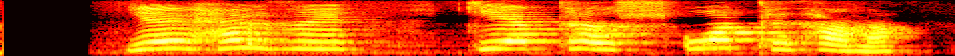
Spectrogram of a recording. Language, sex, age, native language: Icelandic, male, 9, Icelandic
